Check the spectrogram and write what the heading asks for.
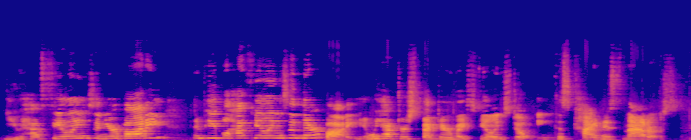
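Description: A woman preschool teacher does an interactive read-aloud for young children, asking questions in an encouraging, sing-song way and pausing for their answers. Her voice is high-pitched, bright and forceful, and the recording quality is low.

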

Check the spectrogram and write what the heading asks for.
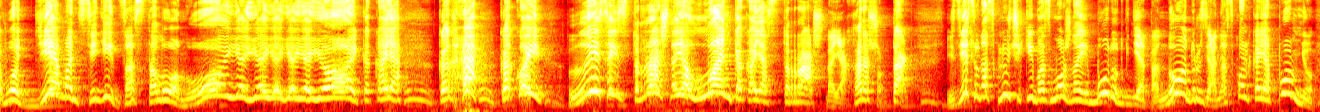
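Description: A man doing excitable, giggly Let's Play commentary, talking to his viewers as friends and repeating a nonsense catchphrase. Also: very high voice, slightly rough. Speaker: gaming video host.

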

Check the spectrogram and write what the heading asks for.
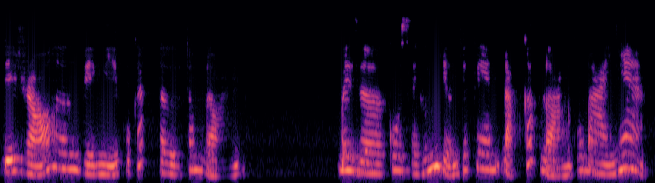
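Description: A woman teaching a first-grade reading lesson online, reading slowly and spelling out each sound for young children. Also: mid-range voice, lively intonation. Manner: slow, careful, drawn-out model reading and spelling out sounds. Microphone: home recording for an online class. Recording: dull lo-fi sound.

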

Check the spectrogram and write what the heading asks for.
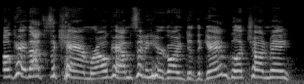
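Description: A woman's voice: very high-pitched, quick pace, pushed and bright. A woman giving casual, chatty gameplay commentary in a playful, exclaiming way. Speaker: game streamer. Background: game music.

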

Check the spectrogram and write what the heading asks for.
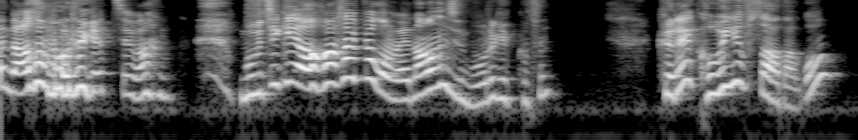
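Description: A woman streamer chatting casually with her viewers, animated, laughing often and reading the chat aloud. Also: sits high, moderate pace.

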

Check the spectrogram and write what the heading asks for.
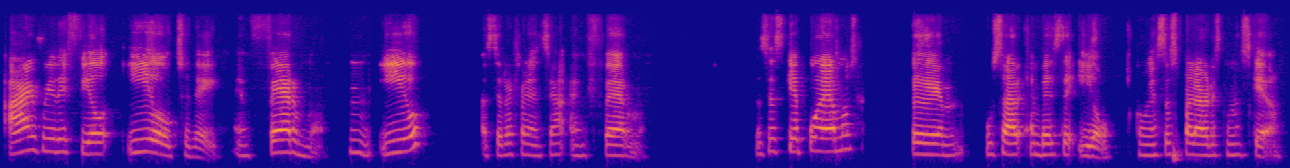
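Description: A woman teaching a recorded English vocabulary lesson, explaining each word patiently and repeating it. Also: medium pitch.

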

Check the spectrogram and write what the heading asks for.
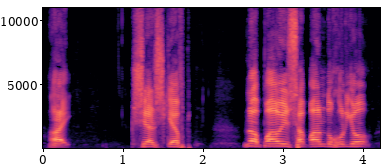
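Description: Man voicing a slow, sighing old shepherd uncle for a shadow-puppet play; bright, clean tenor with a dry sound. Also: on the high side, fairly even intonation, clear, resonant tone, no echo. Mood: tender. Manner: rustic village speech with drawn-out sighs. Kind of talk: traditional shadow-puppet theatre.

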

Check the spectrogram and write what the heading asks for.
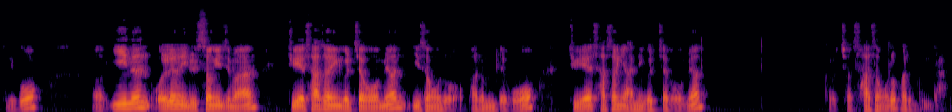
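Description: A man's voice: mid-range voice, normal speed, dark tone, highs cut off. Korean man teaching Chinese tones. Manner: drills tones aloud, asks for repetition. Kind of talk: classroom lecture.

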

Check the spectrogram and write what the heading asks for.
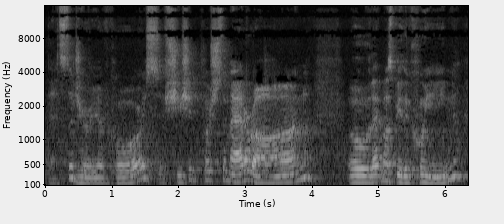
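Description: Speaking slowly in a mid-range voice with lively intonation and a dark tone, a young adult man acts out a confused, smug king who hems and muses pompously. The 1930s-style radio play is recorded on a small theatre's indoor stage, echoing with faint noise.

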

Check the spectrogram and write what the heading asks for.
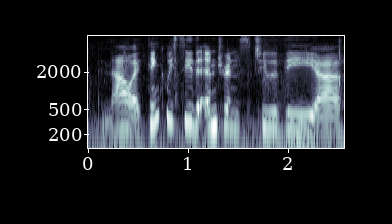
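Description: A woman's voice: fairly high pitch, normal speed. A woman in her forties chatting casually for a travel vlog on an island, filming herself with a handheld action camera. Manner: chatty, laughs often. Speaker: vlogger. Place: outdoors on an island beach and boat. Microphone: action camera held at arm's length. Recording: outdoor wind and water noise.

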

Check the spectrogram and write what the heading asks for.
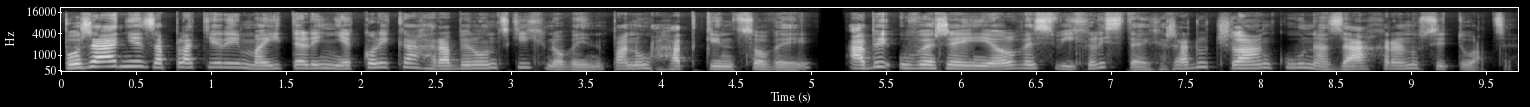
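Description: A woman reading a children's book aloud in a calm, even storytelling manner, her voice slightly under the weather. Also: medium pitch, hardly any pauses, dry recording, studio quality. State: slightly unwell voice. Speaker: audiobook reader.

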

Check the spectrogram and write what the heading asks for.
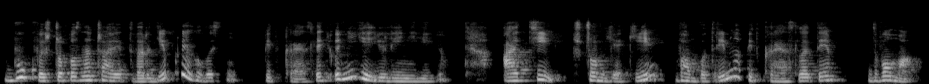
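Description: A woman teacher leads young children through a video lesson, slow and encouraging. Her fairly low voice swings widely up and down in a sing-song way. The recording sounds dull and lo-fi. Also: very animated, a little mellow. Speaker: primary school teacher.

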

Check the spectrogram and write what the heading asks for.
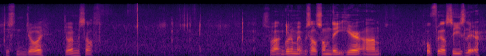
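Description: A Northern Irish man in his thirties chatting casually to his camera while camping, relaxed and easygoing, recorded outdoors at arm's length. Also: mid-range voice, brisk, gravelly, pauses often, low-quality recording. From Northern Ireland. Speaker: camping vlogger. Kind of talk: casual vlog talk to camera. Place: outdoors in a rural campsite and in a car. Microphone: handheld camera at arm's length. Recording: outdoor camera audio with wind and background noise.

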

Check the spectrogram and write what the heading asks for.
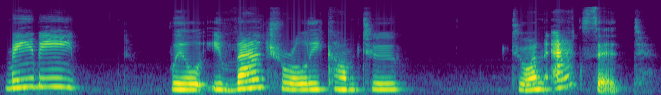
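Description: A woman voicing an anxious young boy who tries to stay calm, with earnest, urgent storybook dialogue. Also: high-pitched, slow pace, pitched above the performer's own voice.

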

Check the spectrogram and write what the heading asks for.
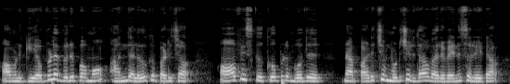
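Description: A man voicing a kind older father-in-law who talks gently and reassuringly in a cartoon family drama. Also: a little high, fairly even intonation, racing, lightly acted. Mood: soothing. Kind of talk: cartoon voice acting.

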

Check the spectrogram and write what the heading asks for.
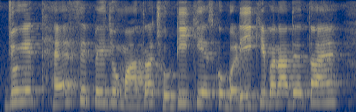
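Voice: mid-range voice, fairly even intonation, moderate pace. A teacher giving an exam-prep spelling lesson, who asks questions and then answers them, and spells words out syllable by syllable. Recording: echoey room.

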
